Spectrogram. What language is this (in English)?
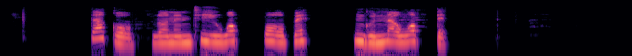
Ngomba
